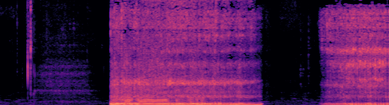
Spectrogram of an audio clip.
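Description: Loud, rasping snoring in two long breaths: a harsh, buzzing two-second snore, a brief quiet pause, then a second snore that runs to the end. No talking.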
